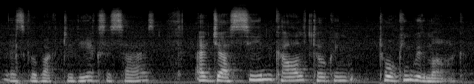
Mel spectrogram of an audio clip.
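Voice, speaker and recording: Low slow woman teacher going over english grammar, mellow voice, faint typing noise behind. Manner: slow, halting explanation with pauses and fillers. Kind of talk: online pronunciation and grammar lesson.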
